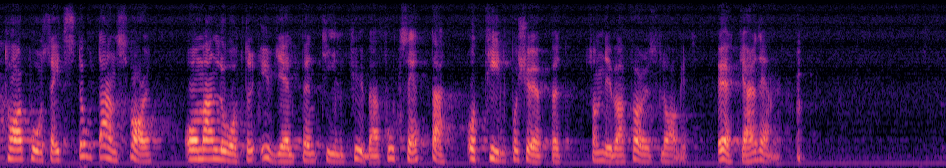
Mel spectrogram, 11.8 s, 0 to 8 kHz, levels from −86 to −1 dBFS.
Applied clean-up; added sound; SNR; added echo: none; none; none; reverberation time 0.7 s.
